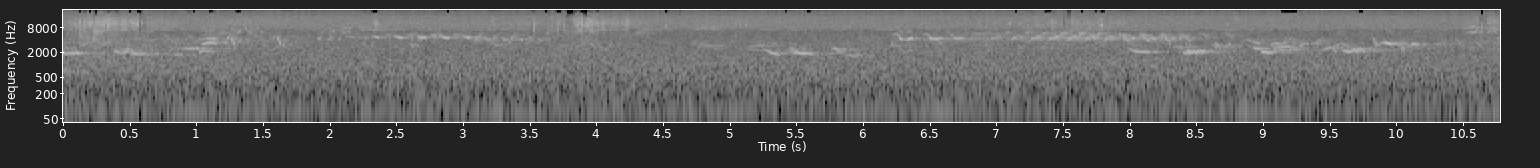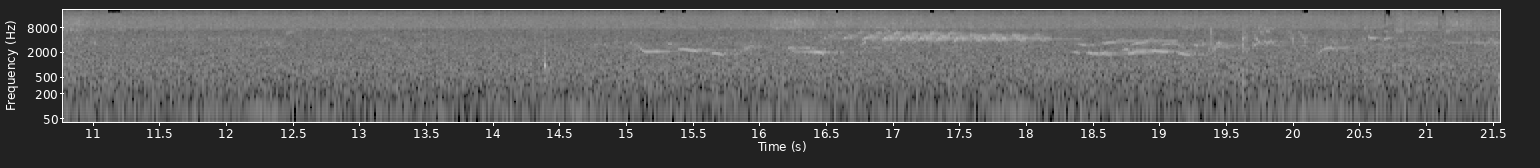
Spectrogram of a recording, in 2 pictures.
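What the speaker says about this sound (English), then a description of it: "There's a lot of bird calls in the background," Faint bird calls repeat every few seconds over a soft, steady hiss in the lake ambience of the fishing game Russian Fishing 4.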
